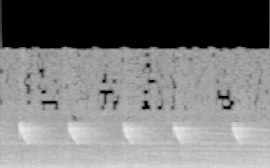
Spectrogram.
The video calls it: myna bird talking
